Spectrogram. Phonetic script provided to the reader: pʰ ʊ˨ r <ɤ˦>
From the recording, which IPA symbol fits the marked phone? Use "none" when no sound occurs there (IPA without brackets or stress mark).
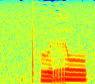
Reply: o˦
